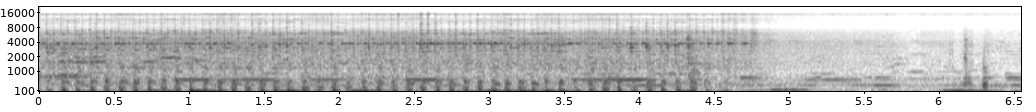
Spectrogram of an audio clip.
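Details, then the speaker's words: Honda Beat carbureted scooter (owner complained of high fuel use), air filter off, plug not yet replaced: an even, steady putt-putt idle with no hunting; RPM now more stable than before. "oke Ya ini RPM sudah terdengar lebih enak ini Mas gak engak ginjal-ginjal seperti di awal ya ini sudah lebih stabil rpmnya"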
